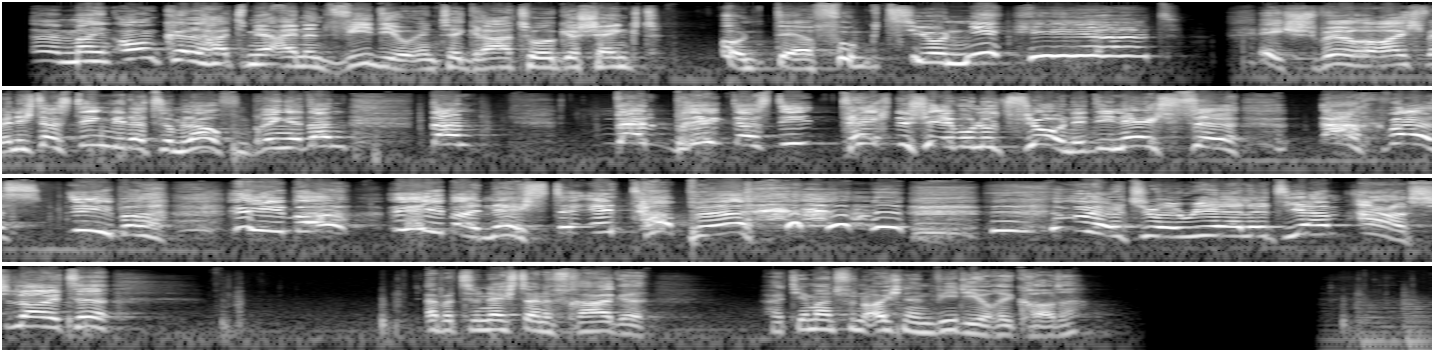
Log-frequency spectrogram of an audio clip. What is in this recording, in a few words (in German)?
DEUTSCH MALE Hoerspiel; Wolfy Office; Videointegrator; LOFT VOICES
